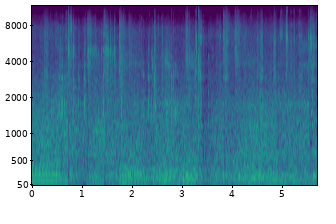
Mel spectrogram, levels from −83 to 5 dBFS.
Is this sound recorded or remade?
recorded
